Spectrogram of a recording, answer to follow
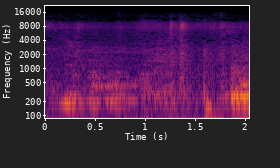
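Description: A boar mounting a young gilt in mating, with a few soft, low grunts from the pigs.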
